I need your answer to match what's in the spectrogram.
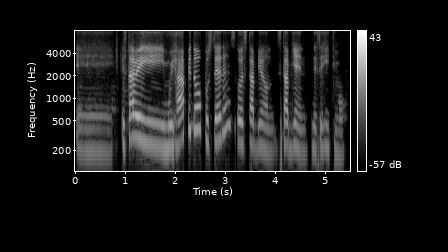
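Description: A young woman with a Brazilian Portuguese accent teaching a Portuguese lesson in Spanish, drawing out each letter sound slowly. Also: a little high, animated. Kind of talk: slow language lesson.

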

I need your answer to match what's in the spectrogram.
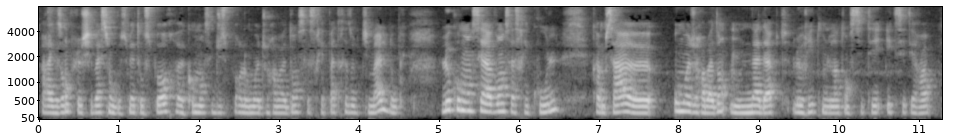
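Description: A woman's voice: fairly low pitch, fairly even intonation, a little fast. Chatty woman vlogger in an echoey room. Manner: chatty and encouraging, with frequent fillers. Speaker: lifestyle vlogger. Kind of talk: casual motivational chat to camera.

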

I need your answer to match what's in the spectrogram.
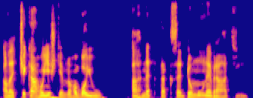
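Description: A brave, honest boy who warns and explains in earnest, as a male storyteller reads him. The voice stays close to the reader's own, bright and clear. Told as a spoken fairy tale. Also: mid-range voice, lively intonation, close to an everyday voice. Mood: urgent.

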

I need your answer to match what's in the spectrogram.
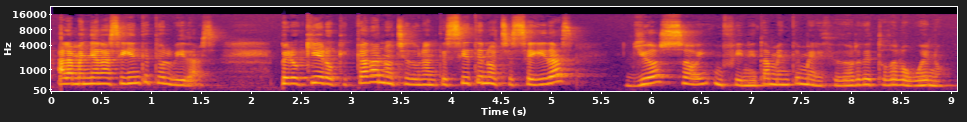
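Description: A woman with a somewhat high voice teaches simple rituals to the camera as a spiritual ritual vlogger. She's animated and gestures a lot, slowing into emphatic affirmations, filmed in a small indoor room with a painted backdrop.

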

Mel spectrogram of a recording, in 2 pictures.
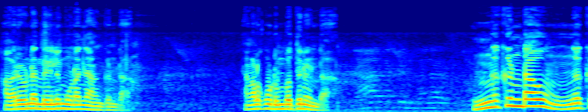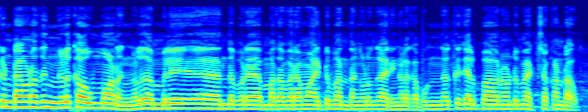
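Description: A man delivers a heated vlog monologue, his voice sitting somewhat high. He talks in a combative way, stacking rhetorical question on rhetorical question. His delivery keeps pushing toward louder, heated peaks. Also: quick pace. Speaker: vlogger. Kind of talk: angry political monologue to camera.

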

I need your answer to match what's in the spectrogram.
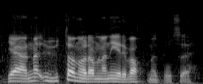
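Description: A gaming host, hoarse from coughing for weeks, narrates his moves in jokey commentary full of comic sound effects. His mid-range voice has a darkish tone and lively intonation, and music plays faintly behind him.

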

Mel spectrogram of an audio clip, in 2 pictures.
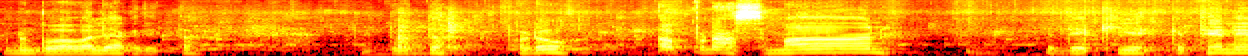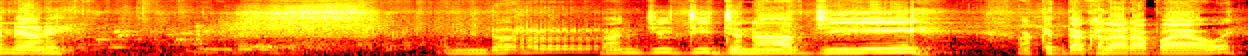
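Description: A man's voice: on the high side, fairly even intonation, measured pace, pauses often. A young father vlogging his family day, talking to his children in a doting, coaxing way and often checking that they agree. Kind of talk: casual family vlog narration.

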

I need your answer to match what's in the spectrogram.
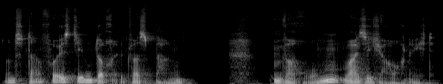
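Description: A man's voice: very deep voice, sing-song, unhurried, gravelly, darkish tone, full character voice. A man voicing a talkative, teasing young English lord in a storybook reading. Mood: chatty.

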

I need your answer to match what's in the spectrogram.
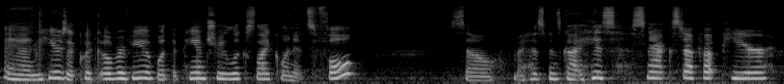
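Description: Indoors at home, a vlogger mom of a big family narrates a relaxed grocery haul from her dining room and pantry, holding the camera at chest level. Her female voice sits slightly high and a little mellow, and she keeps a measured pace while chatting, dropping words and trailing off.

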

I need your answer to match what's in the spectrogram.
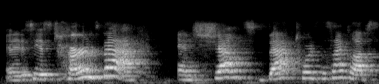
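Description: A woman's voice: high voice, expressive, a little slow. A woman teacher casually explaining a story to her class, chatty with many fillers, in an echoey, muffled recording. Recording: echoey room, muffled sound.

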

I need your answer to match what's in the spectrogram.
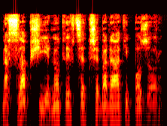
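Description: A man reading a serialized novel aloud in a measured storytelling manner. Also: fairly low pitch, slightly rough. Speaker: audiobook reader.

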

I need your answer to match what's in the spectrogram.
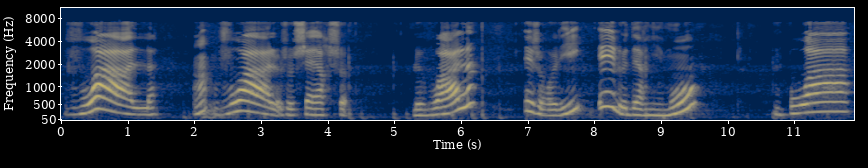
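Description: A woman teacher slowly reading words and syllables aloud for young children. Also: mid-range voice, sing-song, a bit bright, lo-fi sound. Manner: slow, syllable-by-syllable, sing-song teacher voice.

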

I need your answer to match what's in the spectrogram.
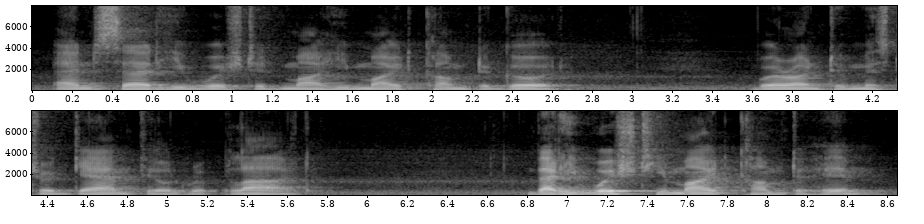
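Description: A man reading a classic novel aloud at a measured pace, with the occasional stumble. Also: sits low, mellow, slight background noise. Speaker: audiobook reader.

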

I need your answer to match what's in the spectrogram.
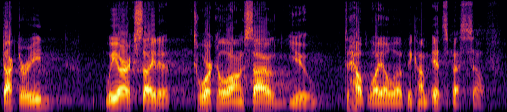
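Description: A man's voice: mid-range voice, steady tone, measured pace. A middle-aged man, a professor, reading prepared remarks as a formal podium speech. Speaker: professor, faculty council chair. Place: stage of a large auditorium. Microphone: podium microphone. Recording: reverberant large hall PA.

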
